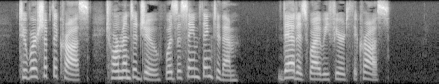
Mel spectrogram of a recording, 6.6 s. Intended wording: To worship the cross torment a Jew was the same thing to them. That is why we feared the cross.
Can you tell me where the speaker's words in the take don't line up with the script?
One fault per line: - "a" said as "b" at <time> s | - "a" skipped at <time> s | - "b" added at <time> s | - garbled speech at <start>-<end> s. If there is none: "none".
none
